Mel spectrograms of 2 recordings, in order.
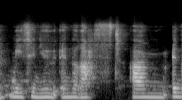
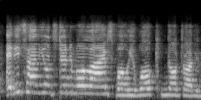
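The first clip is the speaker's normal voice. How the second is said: laughing; 8 semitones higher, 9 dB louder, faster than usual. Real, not acted. Laughing at the walk-and-drive joke.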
